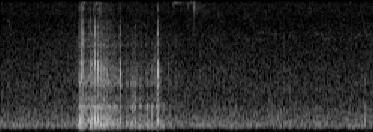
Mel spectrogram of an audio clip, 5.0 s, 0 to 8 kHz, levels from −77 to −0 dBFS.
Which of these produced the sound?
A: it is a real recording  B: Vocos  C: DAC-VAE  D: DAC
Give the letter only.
A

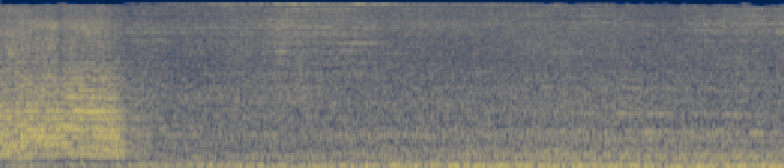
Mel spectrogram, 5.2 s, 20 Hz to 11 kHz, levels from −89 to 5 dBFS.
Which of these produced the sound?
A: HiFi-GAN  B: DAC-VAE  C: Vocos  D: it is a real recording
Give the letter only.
C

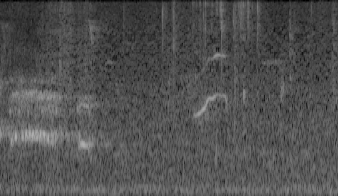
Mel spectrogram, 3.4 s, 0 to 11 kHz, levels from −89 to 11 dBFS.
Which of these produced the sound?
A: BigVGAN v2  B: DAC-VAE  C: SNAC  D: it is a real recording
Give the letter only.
D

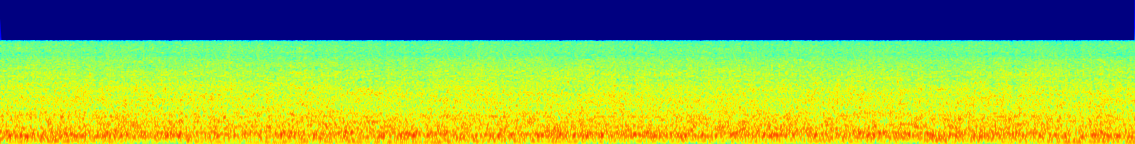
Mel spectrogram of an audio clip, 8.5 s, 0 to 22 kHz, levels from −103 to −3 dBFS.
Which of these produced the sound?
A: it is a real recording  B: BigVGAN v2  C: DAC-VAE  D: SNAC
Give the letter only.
D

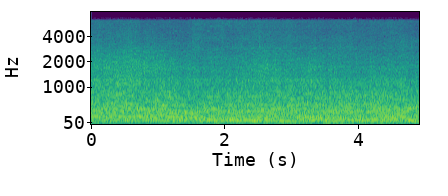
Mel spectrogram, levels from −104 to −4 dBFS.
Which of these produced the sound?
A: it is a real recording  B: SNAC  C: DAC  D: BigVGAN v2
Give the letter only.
B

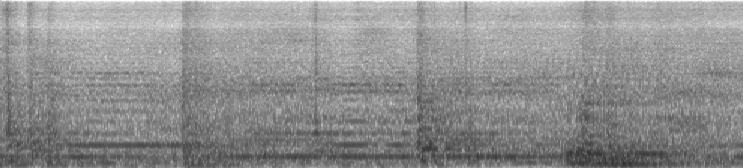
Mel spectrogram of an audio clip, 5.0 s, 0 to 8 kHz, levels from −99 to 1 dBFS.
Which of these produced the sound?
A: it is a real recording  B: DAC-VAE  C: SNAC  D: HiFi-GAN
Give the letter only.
B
